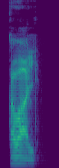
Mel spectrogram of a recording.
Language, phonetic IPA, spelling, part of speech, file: Russian, [kɐˈvalʲ], коваль, noun, Ru-кова́ль.ogg
- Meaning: smith, blacksmith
